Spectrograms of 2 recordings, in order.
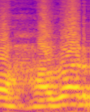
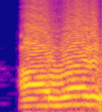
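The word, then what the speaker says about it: hour: लेकिन यहां देखिए एच ओ यू आर इसको हवर नहीं कहते हैं। आवर कहते हैं।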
